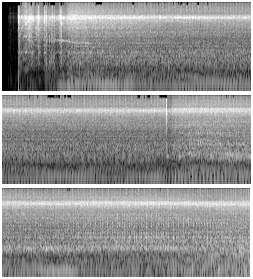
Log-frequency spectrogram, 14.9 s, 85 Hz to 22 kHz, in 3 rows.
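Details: Rattle from the A/C compressor area of a 2007–2012 Nissan Sentra 2.0L: rough, uneven rattle builds over idle only when A/C is on; owner suspects loose clutch, worn bearing or internal compressor damage, unconfirmed.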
